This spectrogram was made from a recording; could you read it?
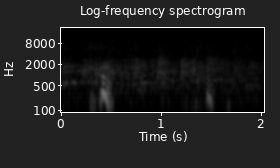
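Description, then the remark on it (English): An audience gives a round of applause, led by those who failed a subject: a dense, steady wash of many hands clapping for about two seconds, with a few brief voices or whoops rising over it. “Everyone's giving a round of applause, everyone that failed the subject, I think.”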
